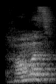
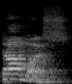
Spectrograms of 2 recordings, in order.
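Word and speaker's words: Thomas: पूर्वक सुनेंगे हम लोग थॉमस थॉमस कभी भी नहीं बोलेंगे हम लोग इसको बोलेंगे थॉमस थॉमस थॉमस का उच्चारण यहां पर थॉमस होता है जैसे हम लोग ने सुना है थॉमस एडिसन एक वैज्ञानिक का नाम है हम लोग थॉमस बोलते हैं नहीं इसमें एट साइलेंट है नंबर सेवन में पढ़ेंगे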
